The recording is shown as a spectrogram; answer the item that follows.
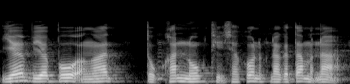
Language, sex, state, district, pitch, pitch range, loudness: Garo, male, Meghalaya, West Garo Hills, 140 Hz, 120-145 Hz, -16 LUFS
